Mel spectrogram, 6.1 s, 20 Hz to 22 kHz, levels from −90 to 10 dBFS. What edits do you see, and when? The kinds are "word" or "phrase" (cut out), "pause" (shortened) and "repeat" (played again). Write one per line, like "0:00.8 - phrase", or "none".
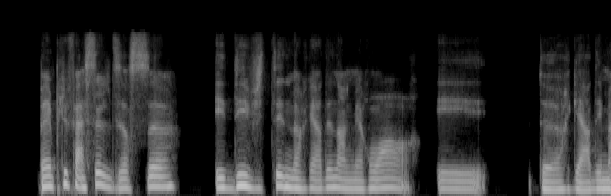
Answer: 0:04.3 - pause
